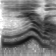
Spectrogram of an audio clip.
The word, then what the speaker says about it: gyro: Gyros I order the gyro Supreme suddenly the lady behind me chimes in it's pronounced Euro then the behind her says it's a gyro I turn my back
